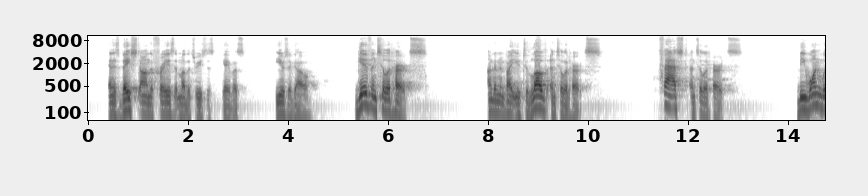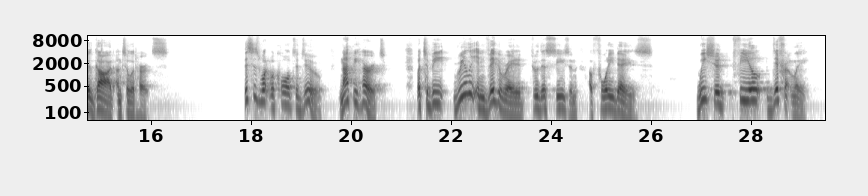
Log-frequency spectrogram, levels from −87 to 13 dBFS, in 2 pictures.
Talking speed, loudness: 125 wpm, -23 LUFS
